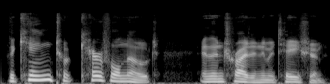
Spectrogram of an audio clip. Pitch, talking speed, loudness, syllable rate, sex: 135 Hz, 180 wpm, -17 LUFS, 5.6 syllables/s, male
